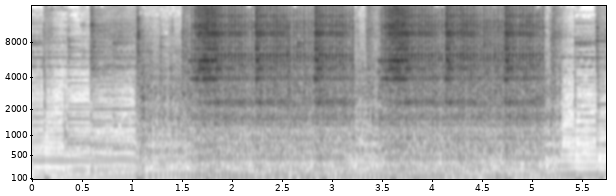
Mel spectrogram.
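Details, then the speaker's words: Snowie 3000 ice shaver, powered up for an alignment test after a blade change: motor hum turns to harsh metallic grinding with uneven thumps. Misaligned blade or housing touching the paddle wheel; fix by centring the housing. "the machine is not to be operated with a misaligned blade the grinding occurs when the blade or housing is touching the Paddle Wheel"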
